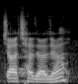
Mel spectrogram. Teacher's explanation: चा छा जा झा तालब्य होता है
